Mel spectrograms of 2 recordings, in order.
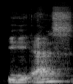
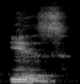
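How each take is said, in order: First: The ending is said with an 'ess' sound. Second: The ending is said with an 'iz' sound. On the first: The speaker calls it wrong. "It's never pronounced es" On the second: The speaker calls it right. "It's always pronounced is"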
